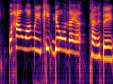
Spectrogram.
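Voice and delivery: put-on southern US accent, pestering tone. Imitating a woman who pesters the speaker about a hobby, put-on southern accent. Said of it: "I put her southern".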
